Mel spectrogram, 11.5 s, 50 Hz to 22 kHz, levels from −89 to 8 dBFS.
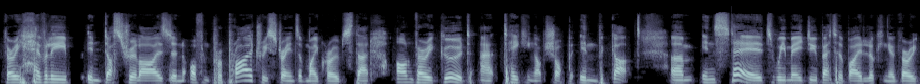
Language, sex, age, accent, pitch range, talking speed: English, male, 30-49, British, 120-160 Hz, 155 wpm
